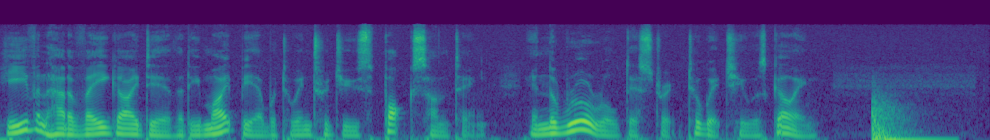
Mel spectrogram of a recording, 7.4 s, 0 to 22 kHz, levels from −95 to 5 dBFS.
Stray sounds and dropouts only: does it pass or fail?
fail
